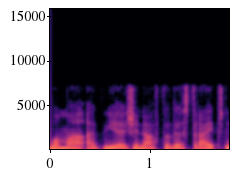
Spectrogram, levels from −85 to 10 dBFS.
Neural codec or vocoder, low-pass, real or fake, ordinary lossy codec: codec, 16 kHz, 1 kbps, FunCodec, trained on LibriTTS, 50 frames a second; 7.2 kHz; fake; AAC, 96 kbps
